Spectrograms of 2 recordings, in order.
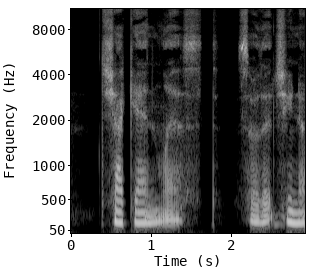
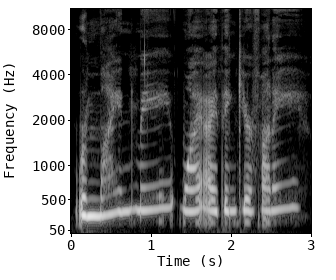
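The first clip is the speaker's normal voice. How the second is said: laughing tease; 13 semitones higher, 4 dB louder than usual. Acted. Teasing partner after bad pun.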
